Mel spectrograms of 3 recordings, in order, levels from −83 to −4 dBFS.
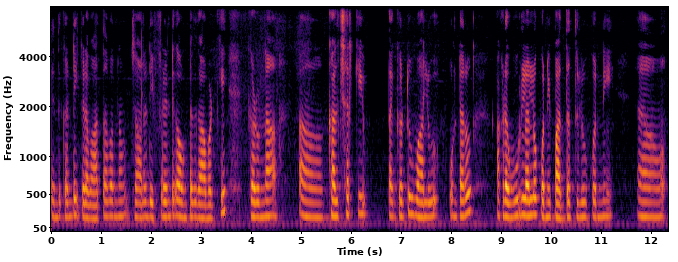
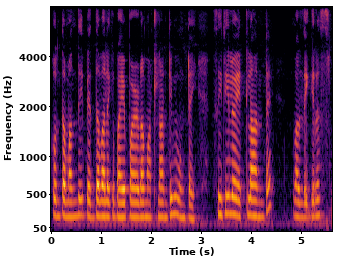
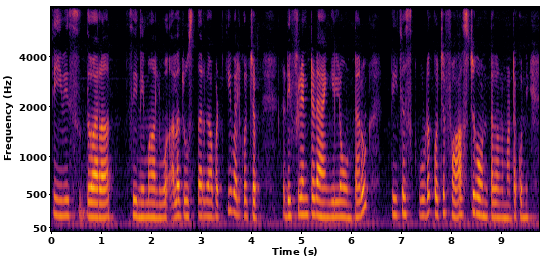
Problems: none marked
